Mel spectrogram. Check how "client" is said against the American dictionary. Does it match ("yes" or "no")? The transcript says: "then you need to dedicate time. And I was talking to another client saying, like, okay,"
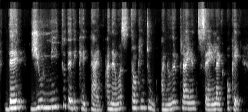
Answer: yes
